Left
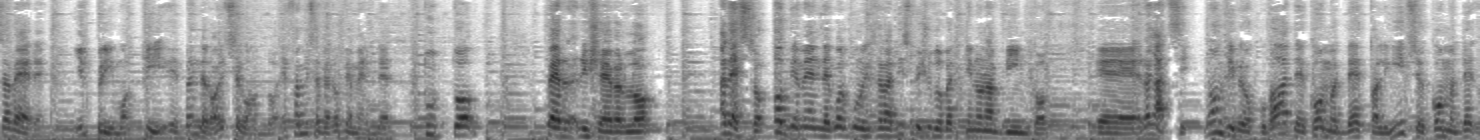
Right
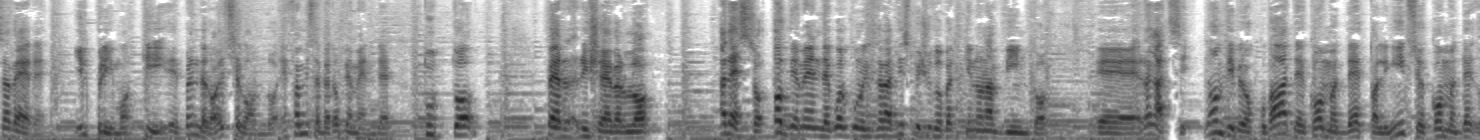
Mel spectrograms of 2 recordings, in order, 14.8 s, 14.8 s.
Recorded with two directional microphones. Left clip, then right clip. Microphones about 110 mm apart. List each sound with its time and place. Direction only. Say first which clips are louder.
0.0 s speech: right 2 dB; 35° right (ahead or behind)
5.4 s speech: right 1 dB; 25° right (ahead or behind)
7.7 s speech: right 6 dB; 40° right (ahead or behind); by 11.6 s 20° right (ahead or behind)
12.1 s speech: right 4 dB; 45° right (ahead or behind)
